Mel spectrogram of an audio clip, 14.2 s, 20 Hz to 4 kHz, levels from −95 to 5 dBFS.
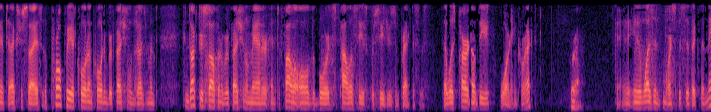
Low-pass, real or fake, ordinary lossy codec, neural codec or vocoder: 3.6 kHz; real; AAC, 16 kbps; none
